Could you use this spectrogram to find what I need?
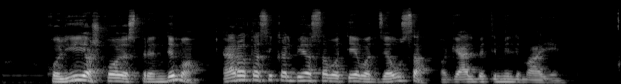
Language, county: Lithuanian, Kaunas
